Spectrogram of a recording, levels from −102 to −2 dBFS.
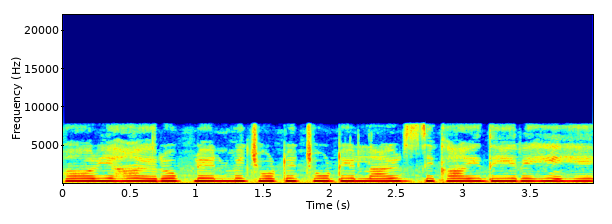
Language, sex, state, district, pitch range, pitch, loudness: Hindi, female, Bihar, Katihar, 325-335 Hz, 330 Hz, -10 LUFS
